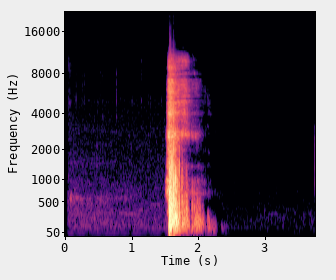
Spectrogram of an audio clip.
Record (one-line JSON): {"exhalation_length": "3.8 s", "exhalation_amplitude": 32768, "exhalation_signal_mean_std_ratio": 0.17, "survey_phase": "beta (2021-08-13 to 2022-03-07)", "age": "18-44", "gender": "Female", "wearing_mask": "No", "symptom_cough_any": true, "symptom_shortness_of_breath": true, "symptom_abdominal_pain": true, "symptom_diarrhoea": true, "symptom_fatigue": true, "symptom_fever_high_temperature": true, "symptom_onset": "3 days", "smoker_status": "Never smoked", "respiratory_condition_asthma": true, "respiratory_condition_other": false, "recruitment_source": "Test and Trace", "submission_delay": "2 days", "covid_test_result": "Positive", "covid_test_method": "RT-qPCR", "covid_ct_value": 17.4, "covid_ct_gene": "ORF1ab gene", "covid_ct_mean": 17.7, "covid_viral_load": "1500000 copies/ml", "covid_viral_load_category": "High viral load (>1M copies/ml)"}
